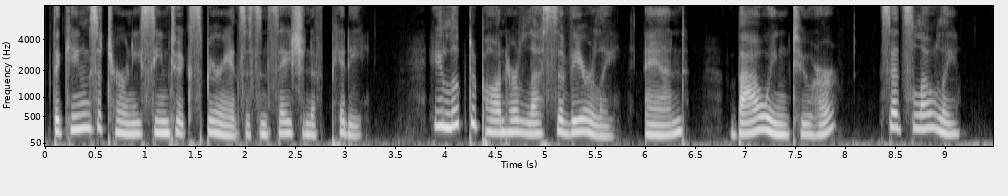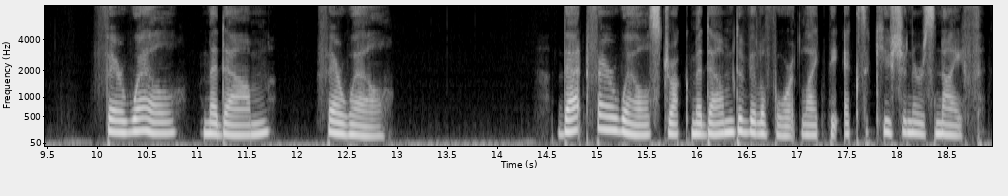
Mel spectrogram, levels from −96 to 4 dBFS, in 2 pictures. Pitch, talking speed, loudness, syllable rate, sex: 200 Hz, 110 wpm, -19 LUFS, 4.8 syllables/s, female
